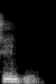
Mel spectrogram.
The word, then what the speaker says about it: Soudi: It's spelled like, in Arabic, it's spelled like Saudi Arabia, but it's pronounced Soudi, which in turn means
